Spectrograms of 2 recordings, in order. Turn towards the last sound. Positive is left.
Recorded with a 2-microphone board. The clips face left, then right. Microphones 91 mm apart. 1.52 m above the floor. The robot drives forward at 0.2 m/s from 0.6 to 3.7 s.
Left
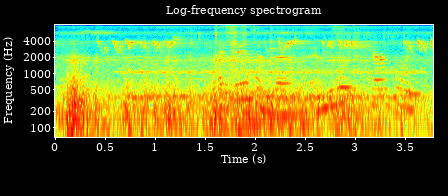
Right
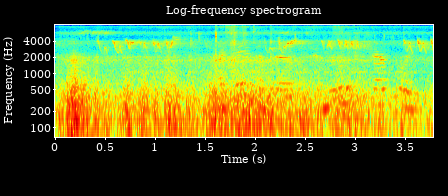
turn(degrees=70)  # may be behind; listen again after turning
